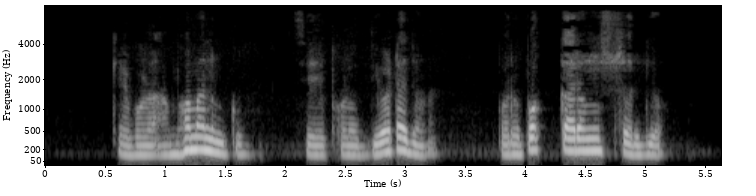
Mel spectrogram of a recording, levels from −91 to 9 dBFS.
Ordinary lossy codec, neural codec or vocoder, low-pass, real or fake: MP3, 32 kbps; none; 7.2 kHz; real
